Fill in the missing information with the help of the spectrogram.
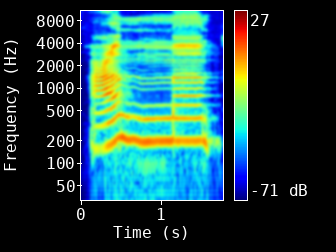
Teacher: عین کو موٹا کریں گے، میم کے ساتھ ملائیں گے، میم کے اوپر تشدید زور دیں گے ، اگلے میم کے ساتھ الف مدہ ہے، ایک الف دار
